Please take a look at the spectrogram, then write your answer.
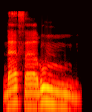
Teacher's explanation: we have to read with the nafarum, with the mim sound at the back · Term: idgham bil gunnah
